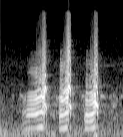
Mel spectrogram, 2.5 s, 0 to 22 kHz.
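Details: Nest-defending Canada goose at Decorah, 1 April 2024, confronting an intruder: three loud, drawn-out nasal honks, each swelling and breaking upward, about half a second apart.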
